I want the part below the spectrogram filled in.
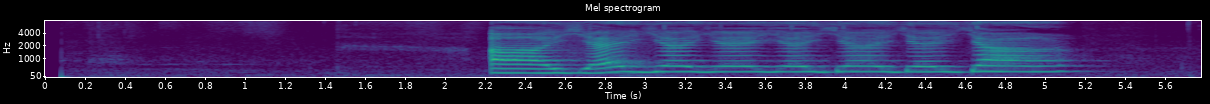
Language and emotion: Russian, positive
